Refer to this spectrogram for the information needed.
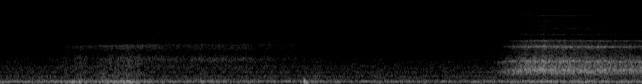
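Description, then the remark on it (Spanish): Slow, deliberate, conscious breathing: a long, soft, airy breath, then a louder and brighter rush of air near the end, with no talking. “Dándole permiso al cuerpo descansar, hacerle cómodo y luego empezar a respirar, respirando conscientemente.”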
